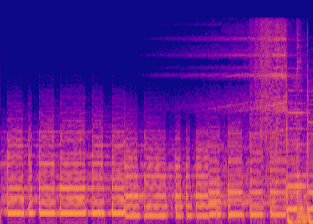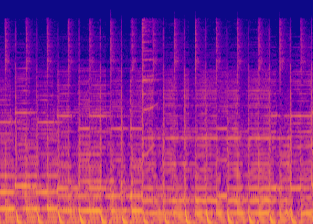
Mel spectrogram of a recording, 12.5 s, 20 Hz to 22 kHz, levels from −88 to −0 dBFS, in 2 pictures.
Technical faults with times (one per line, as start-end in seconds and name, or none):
0.00-12.53 gain pumping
